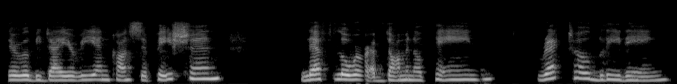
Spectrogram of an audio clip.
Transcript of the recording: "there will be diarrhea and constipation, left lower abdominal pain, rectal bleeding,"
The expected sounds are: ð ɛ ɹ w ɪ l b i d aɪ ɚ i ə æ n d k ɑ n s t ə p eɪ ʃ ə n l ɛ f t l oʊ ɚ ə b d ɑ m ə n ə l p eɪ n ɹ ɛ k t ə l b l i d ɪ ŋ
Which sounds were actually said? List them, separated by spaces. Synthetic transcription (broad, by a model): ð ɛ ɹ w ɪ l b i d aɪ ɚ i ə n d k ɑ n s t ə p eɪ ʃ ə n l ɛ f t l oʊ ɚ ə b d ɑ m ə n ə l p eɪ n ɹ ɛ k t ə l b l i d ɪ ŋ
